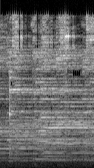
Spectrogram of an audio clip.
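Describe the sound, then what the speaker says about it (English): Sarah Dole fairy bells shimmer with a high, sustained metallic ringing that starts with a light strike and hangs evenly for a second, soft and alone. "These are fairy bells by Sarah Dole."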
